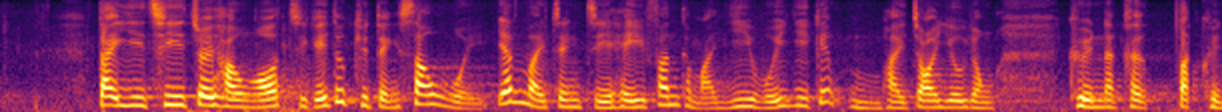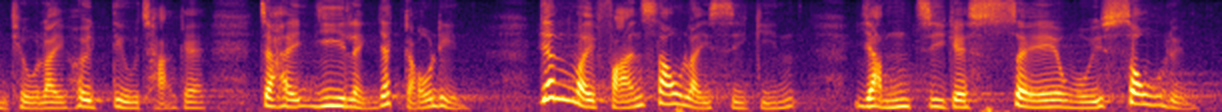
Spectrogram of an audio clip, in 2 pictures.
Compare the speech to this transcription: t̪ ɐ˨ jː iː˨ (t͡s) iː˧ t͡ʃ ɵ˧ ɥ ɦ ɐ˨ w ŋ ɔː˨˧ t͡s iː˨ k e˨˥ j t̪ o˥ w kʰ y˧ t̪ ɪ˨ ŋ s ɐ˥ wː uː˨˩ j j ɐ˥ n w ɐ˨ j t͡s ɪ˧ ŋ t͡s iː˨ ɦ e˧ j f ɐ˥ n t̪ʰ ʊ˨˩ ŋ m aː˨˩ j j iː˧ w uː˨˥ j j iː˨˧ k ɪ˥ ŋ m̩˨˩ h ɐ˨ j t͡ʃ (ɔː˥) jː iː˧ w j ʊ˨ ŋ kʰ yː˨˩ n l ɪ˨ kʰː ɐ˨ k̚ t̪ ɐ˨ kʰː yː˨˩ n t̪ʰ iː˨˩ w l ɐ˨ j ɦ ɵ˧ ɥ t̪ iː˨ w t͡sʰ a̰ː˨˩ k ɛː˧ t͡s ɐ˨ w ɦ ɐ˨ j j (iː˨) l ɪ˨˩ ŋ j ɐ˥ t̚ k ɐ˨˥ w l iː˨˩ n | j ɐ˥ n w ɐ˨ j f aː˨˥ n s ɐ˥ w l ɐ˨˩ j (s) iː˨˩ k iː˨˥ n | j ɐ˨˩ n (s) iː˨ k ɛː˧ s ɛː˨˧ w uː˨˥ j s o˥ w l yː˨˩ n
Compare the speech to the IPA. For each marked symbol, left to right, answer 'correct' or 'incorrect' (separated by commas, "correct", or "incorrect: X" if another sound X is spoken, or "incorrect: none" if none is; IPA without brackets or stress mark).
incorrect: t͡sʰ, incorrect: ɔː˧, correct, correct, incorrect: t͡s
